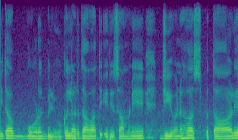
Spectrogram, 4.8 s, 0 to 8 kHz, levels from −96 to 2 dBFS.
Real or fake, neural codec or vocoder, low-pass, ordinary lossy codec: real; none; none; none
